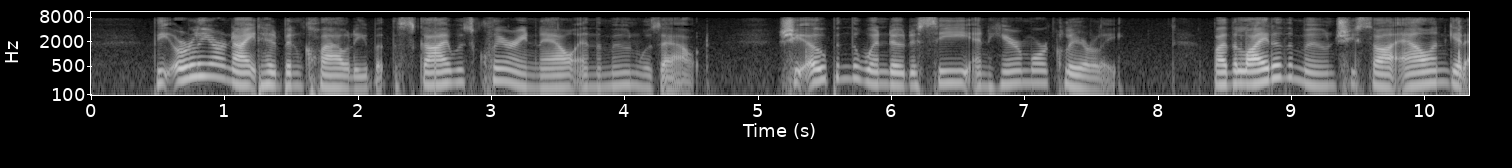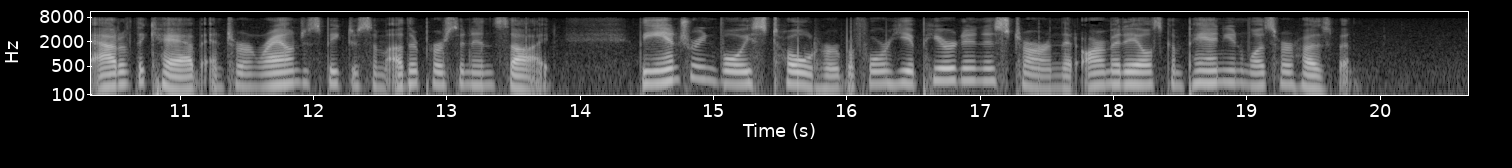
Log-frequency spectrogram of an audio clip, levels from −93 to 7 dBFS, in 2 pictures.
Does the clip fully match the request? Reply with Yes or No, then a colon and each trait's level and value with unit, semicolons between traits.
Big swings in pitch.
No: average, 3.2 semitones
